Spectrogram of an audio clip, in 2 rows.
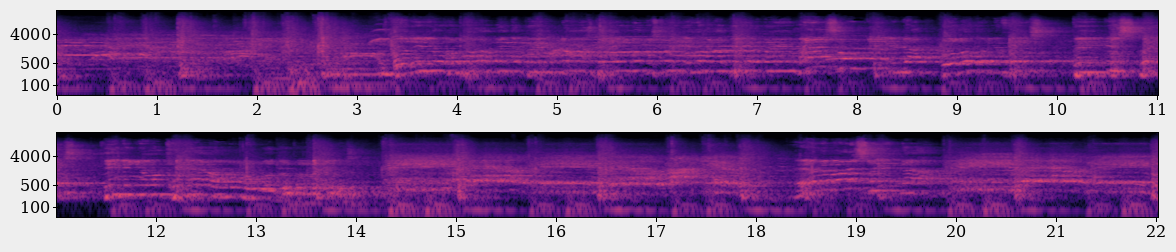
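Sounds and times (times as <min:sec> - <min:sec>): live band playing: 0:00.0 - 0:15.4, 0:17.2 - 0:20.9
drums beating: 0:00.0 - 0:22.0
voices singing held notes: 0:12.9 - 0:19.1, 0:19.8 - 0:22.0.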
